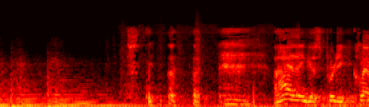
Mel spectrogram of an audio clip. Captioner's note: chuckles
